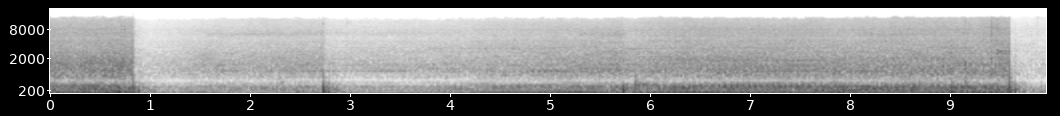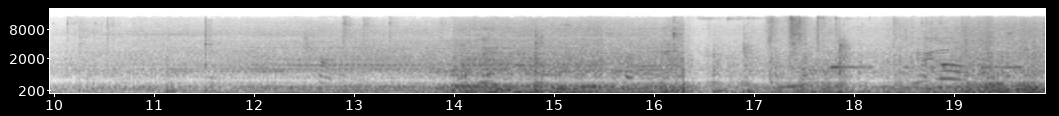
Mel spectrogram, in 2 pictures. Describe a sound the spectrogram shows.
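A heavy diesel engine rumbles steadily nearby.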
